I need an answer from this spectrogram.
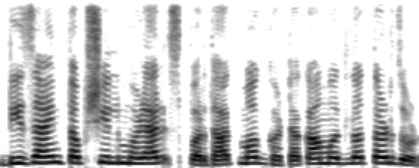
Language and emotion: Goan Konkani, neutral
